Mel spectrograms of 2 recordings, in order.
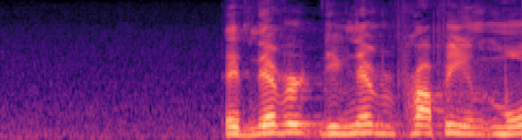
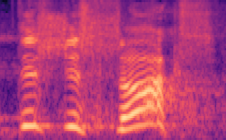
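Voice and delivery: pitched up high, a laugh breaking into the lament; venting the hurt; 11 semitones higher, 3 dB louder than usual. Retold or imitated. Preacher voicing a hurting churchgoer's lament. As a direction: let it all out, higher and louder. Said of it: "a moment where you just say".

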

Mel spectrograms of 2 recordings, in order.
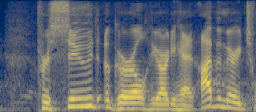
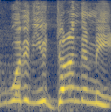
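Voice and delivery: outraged; 13 semitones higher, 3 dB louder than usual. Pretend. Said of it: "He's like".

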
